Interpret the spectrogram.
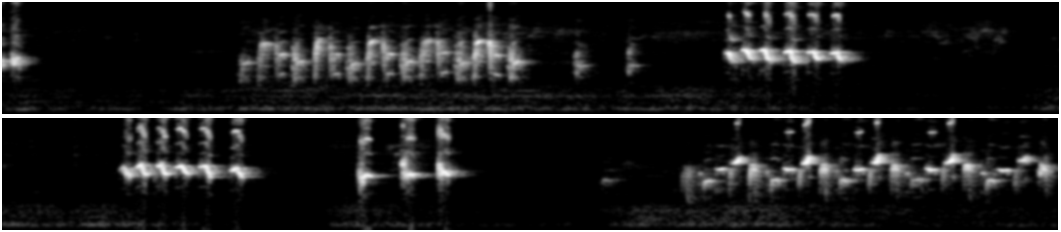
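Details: Sooty-headed bulbul in full song calling a rival, meant to make other bulbuls answer at once: bursts of rapid, bubbly chattering notes alternating with short clear whistled phrases, separated by brief pauses, over a faint low hum.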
